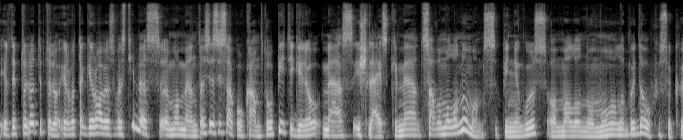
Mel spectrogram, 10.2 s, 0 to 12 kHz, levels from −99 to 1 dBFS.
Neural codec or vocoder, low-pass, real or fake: none; 10.8 kHz; real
